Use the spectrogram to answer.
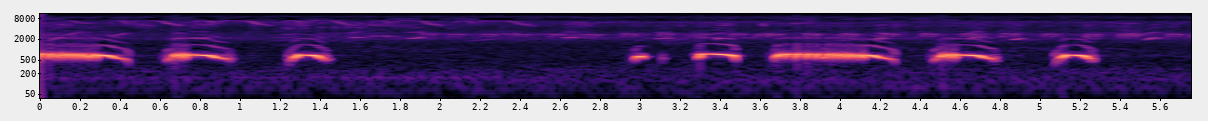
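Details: Decoy spotted dove uttering a first burst of three hollow, falling coos, then after a pause a soft short note, a long rolled coo and two further deep hoots, over faint background rumble.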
